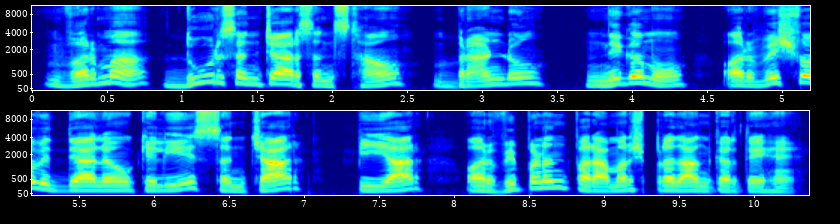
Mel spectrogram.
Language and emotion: Hindi, neutral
